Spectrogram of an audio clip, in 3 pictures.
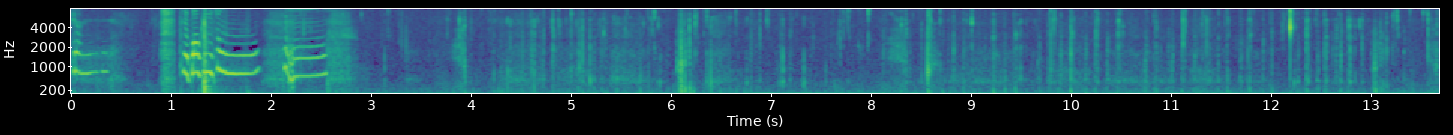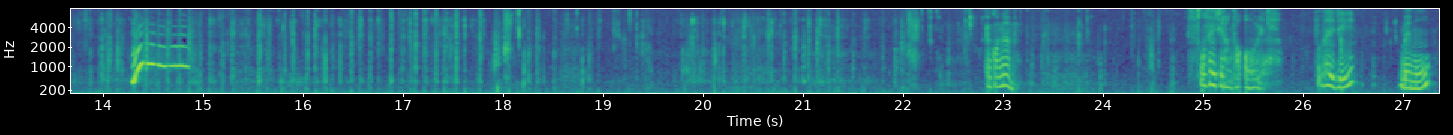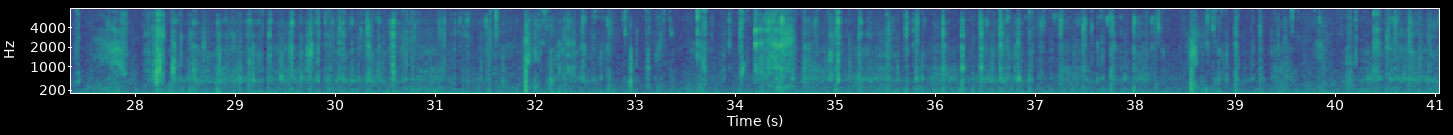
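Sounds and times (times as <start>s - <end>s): person humming: 1.0s - 2.8s
wet chewing: 2.4s - 41.0s.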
